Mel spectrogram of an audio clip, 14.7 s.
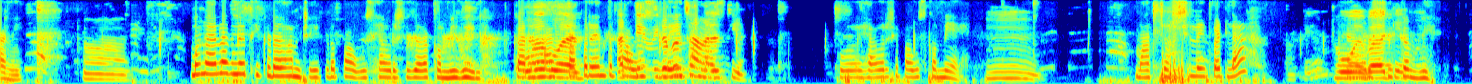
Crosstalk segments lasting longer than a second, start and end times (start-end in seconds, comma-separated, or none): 5.2-7.2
